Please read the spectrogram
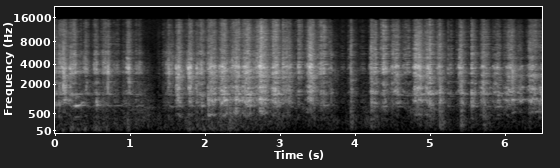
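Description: Metal hand scraper rasping along a wall in quick repeated strokes, scraping off an old decorative plaster coating, with two short pauses, about a second in and near four seconds in.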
